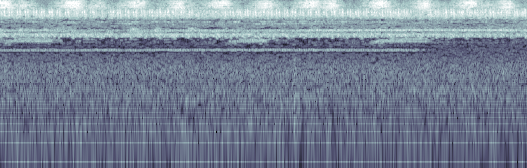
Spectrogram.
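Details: Crickets calling at night in a forest: a dense, high-pitched shimmering chorus with soft regular pulsing, over a steady faint thin whine lower down and no other clear sounds.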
